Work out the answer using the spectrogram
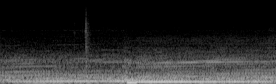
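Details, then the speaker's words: Audi S4 with 3.0 supercharged engine and test pipes, before fix: harsh raspy drone climbing with revs in fourth gear at low RPM, loud and obnoxious; exhaust rasp later cured by fitting a Magnaflow resonated X-pipe. "If we were to compare that sound to what it used to be, raspy, full rasp."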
